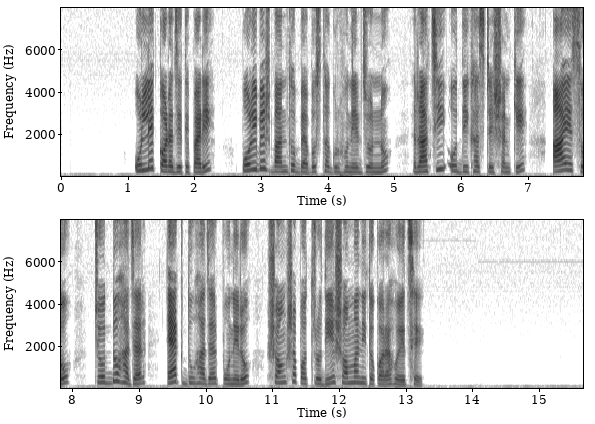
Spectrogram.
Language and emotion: Bengali, neutral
